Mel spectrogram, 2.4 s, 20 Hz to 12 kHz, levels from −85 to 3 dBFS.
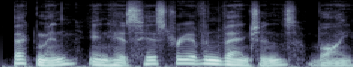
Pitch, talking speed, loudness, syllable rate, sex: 105 Hz, 180 wpm, -16 LUFS, 6.0 syllables/s, male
